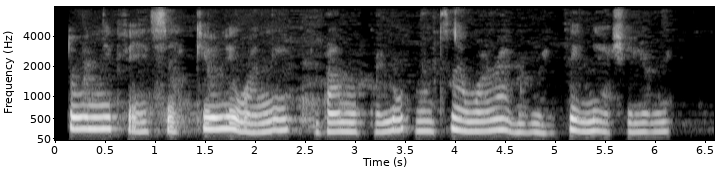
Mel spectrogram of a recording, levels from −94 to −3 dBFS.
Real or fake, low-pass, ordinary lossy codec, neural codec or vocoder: real; none; none; none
